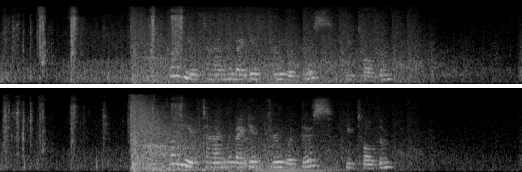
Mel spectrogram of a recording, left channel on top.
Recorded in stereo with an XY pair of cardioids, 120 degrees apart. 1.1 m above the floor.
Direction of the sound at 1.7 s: 65° right.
